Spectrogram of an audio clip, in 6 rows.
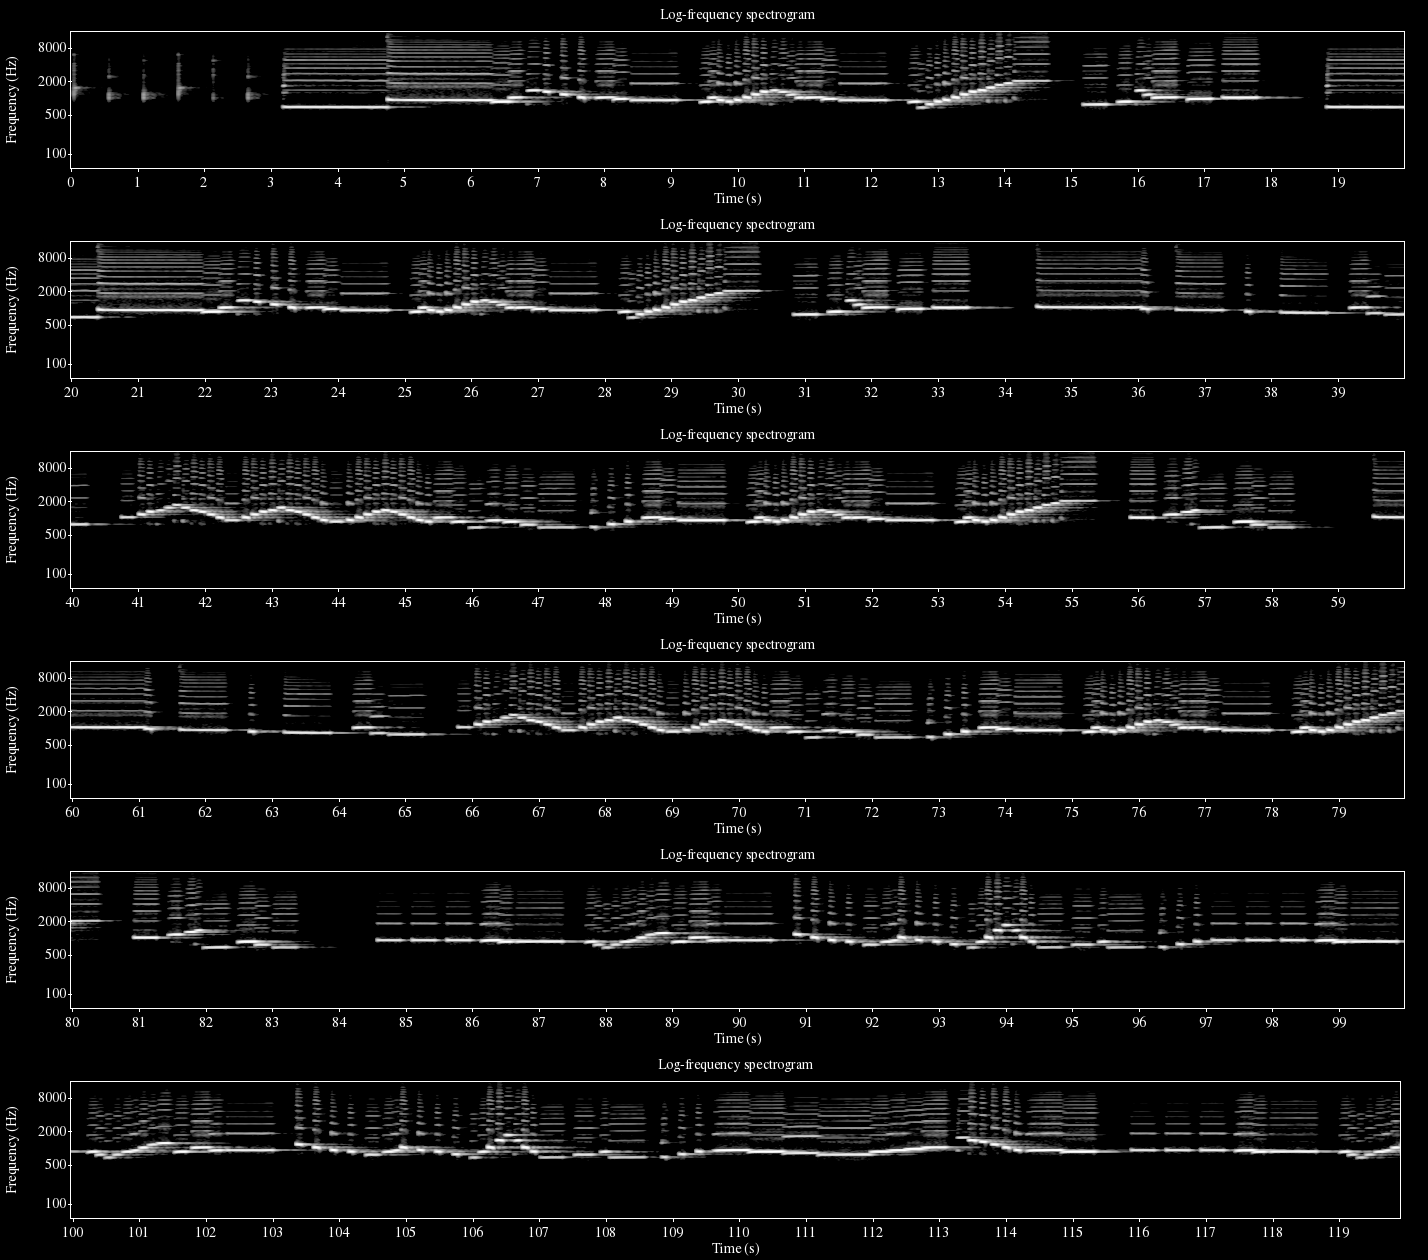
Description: Free Sheet music for Recorder Duet
F major (Sounding Pitch) (View more F major Music for Recorder Duet )
3/4 (View more 3/4 Music)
